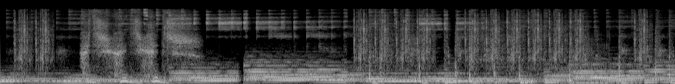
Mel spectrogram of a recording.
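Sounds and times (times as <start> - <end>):
camera shutter clicking: 0.1 - 0.6, 3.5 - 6.7
speech: 0.8 - 3.8.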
